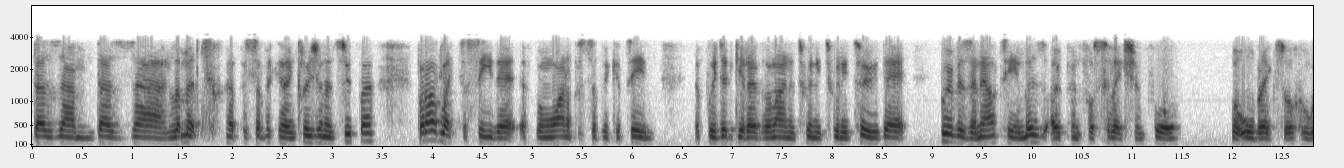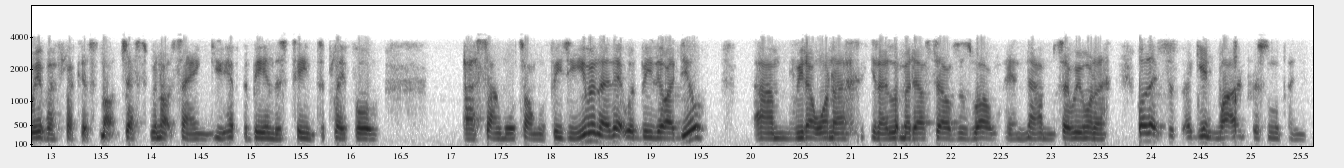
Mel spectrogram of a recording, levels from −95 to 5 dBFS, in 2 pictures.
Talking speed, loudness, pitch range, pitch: 230 wpm, -20 LUFS, 110-125 Hz, 115 Hz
